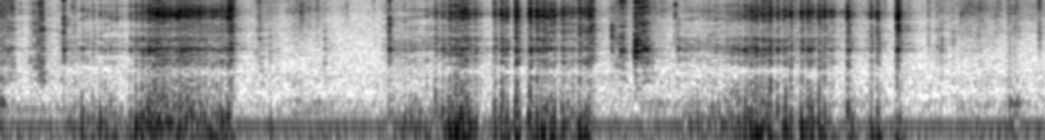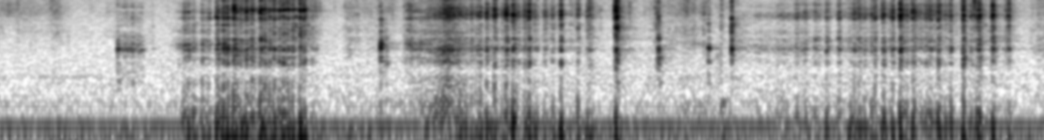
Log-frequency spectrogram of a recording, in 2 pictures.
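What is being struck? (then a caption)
Bar of soap shaved with a blade. A utility knife blade shaves a solid, dry, lilac rectangular bar of soap held in the hand, scraping off thin powdery flakes. Repeated bright, rasping scrape strokes come in short bursts over a steady low hum. Each pass crackles briefly and leaves quiet pauses between strokes.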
